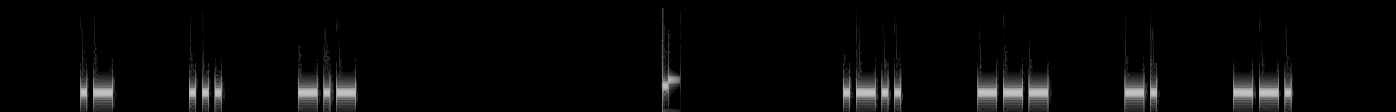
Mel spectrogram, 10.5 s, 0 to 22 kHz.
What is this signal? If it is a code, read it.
Morse code, heard as a keyed tone, about 25 wpm, spaced as for 12 wpm, 700 Hz. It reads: ASK LONG
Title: 4x Character Spacing - Top 300 Words - 25wpm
